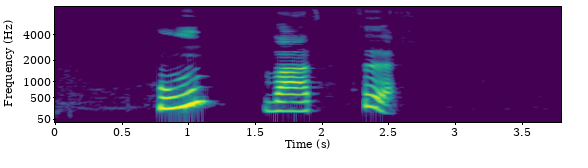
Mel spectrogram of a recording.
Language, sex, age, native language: Icelandic, female, 50-59, Icelandic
